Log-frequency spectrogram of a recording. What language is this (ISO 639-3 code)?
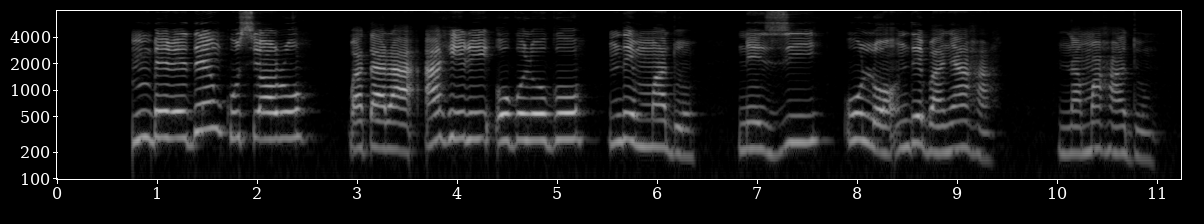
ibo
